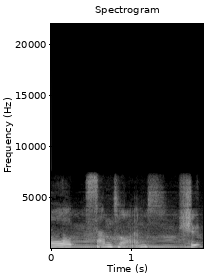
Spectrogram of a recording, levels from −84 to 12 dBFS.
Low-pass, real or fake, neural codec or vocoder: 7.2 kHz; fake; codec, 44.1 kHz, 2.6 kbps, DAC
